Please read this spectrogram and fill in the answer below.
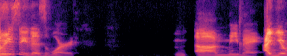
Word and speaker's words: Mebane: We're coming to you live from Mebane, North Carolina. and this Let week, me see this word. Mebane.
